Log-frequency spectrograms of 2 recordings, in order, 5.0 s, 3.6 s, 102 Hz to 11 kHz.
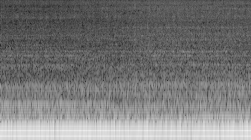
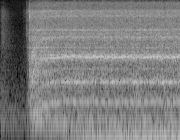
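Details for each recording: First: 1986 Toyota Corolla AE86, parked since 2010, running after its spark plugs were cleaned. Warm four-cylinder idles slightly high with a smooth, steady hum and an even rhythm, no knocks or misses, as coolant temperature rises. Runs well. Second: 1986 Toyota Corolla AE86 parked since 2010, charged battery fitted: even, fast starter whir, engine turning over but never catching, one near cough; plugs to be pulled next. Crank no start.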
